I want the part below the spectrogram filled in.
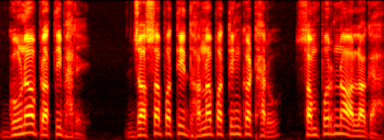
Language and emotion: Odia, neutral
